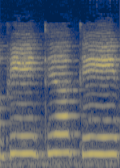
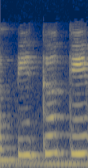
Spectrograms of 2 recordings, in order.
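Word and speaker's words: विद्यते: আচ্ছা, বিদ্যতে ভাবো, এটা একটুখানি লাল দিয়েছি বিতে, কারণ পাশের ক্যালেন্ডারে 2 নম্বরে তালিকাভুক্ত করে দেওয়া আছে ব কে সংস্কৃততে উচ্চারণ করে ও প্লাস অ, এবং এটা ঠোঁট খুলে উচ্চারিত হয় ব, এরকম ভাবে। তো যেখানে এখানে যেহেতু বয় হর্ষই আছে, সেই জন্য এখানে বিটা উচ্চারণ না করে কি উচ্চারণ করব, ও প্লাস হর্ষই ভি, এরকম।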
